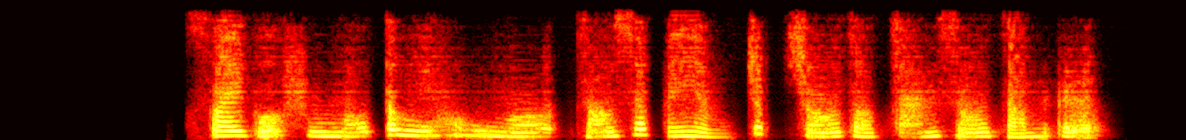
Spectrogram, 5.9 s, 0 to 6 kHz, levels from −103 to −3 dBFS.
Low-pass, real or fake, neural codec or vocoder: 5.4 kHz; fake; codec, 44.1 kHz, 0.9 kbps, DAC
